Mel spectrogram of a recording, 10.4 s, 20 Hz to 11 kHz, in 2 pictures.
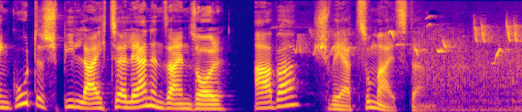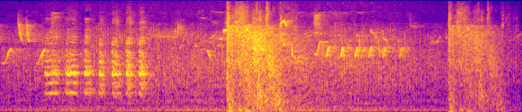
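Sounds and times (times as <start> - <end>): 
speech: 0.0 - 4.9
busy arcade-style game backdrop: 2.6 - 10.4
video game moorhen chirps and squawks: 5.0 - 9.8
video game gunshot blasts shooting moorhens: 7.4 - 8.6, 9.7 - 10.4.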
